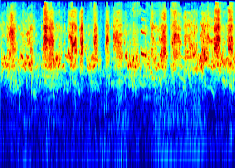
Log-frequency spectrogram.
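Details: Several Australian budgies in an aviary colony chirping together, a short burst of lively overlapping twitters and squeaky warbles, with a few clear whistled notes.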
